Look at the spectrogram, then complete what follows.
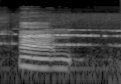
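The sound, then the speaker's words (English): A siren wails as a steady, high tone running through the whole clip, with a brief louder, buzzy blare in the first half. “And, ooh, I can hear sirens in the background.”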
